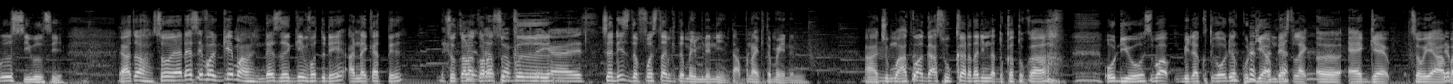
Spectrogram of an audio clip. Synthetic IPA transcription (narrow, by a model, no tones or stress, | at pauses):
wilsiwilsi | jat̪ulahsojadɛtsit̚fɔdəɡemahdɛts̬dəɡẽmfɔt̪udeandajkat̪ə | sokalawkaɾasukə | sodissdəfəst̪ãjmkit̪əmaɪ̃nmənənit̪a̰ʔpərnahkit̪əmãɪ̃nan | ʔat͡ʃumaakuaɡaʔsukart̪adinaʔt̪ukat̪ukaʔodiosəbap̚bilaakut̪ukaodioakudiamdɛslajk̚əʔɛɡɛp̚soja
